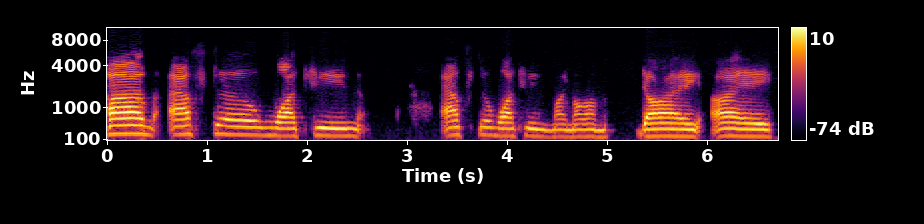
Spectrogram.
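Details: Adult woman born with moderate ataxic cerebral palsy, which she places mid-spectrum, caused by lack of oxygen at birth; ataxic dysarthria in cerebral palsy.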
